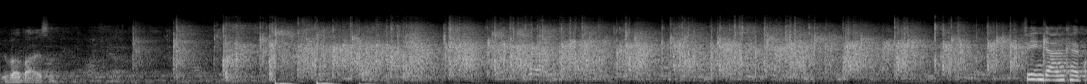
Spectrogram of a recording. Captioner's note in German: Beifall bei Abgeordneten der CDU und des BÜNDNISSES 90/DIE GRÜNEN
